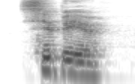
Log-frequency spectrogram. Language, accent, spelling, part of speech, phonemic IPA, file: French, Canada, CPE, noun, /se.pe.ø/, LL-Q150 (fra)-CPE.wav
- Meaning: 1. abbreviation of centre de la petite enfance: nursery, kindergarten 2. abbreviation of conseiller principal d'éducation: guidance counselor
